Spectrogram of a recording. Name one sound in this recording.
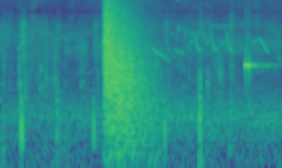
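A futuristic gun fires with a loud crackling whoosh.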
